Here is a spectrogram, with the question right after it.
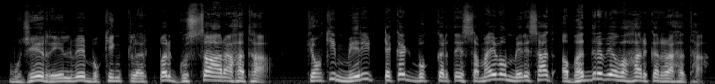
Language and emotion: Hindi, angry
